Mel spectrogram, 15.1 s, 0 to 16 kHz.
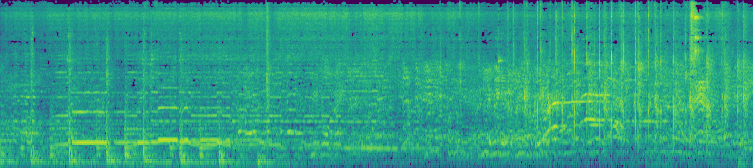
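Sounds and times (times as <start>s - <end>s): drum kit: 0.0s - 8.0s
flute playing held notes: 0.0s - 9.1s
crowd chatter: 0.0s - 15.0s.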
